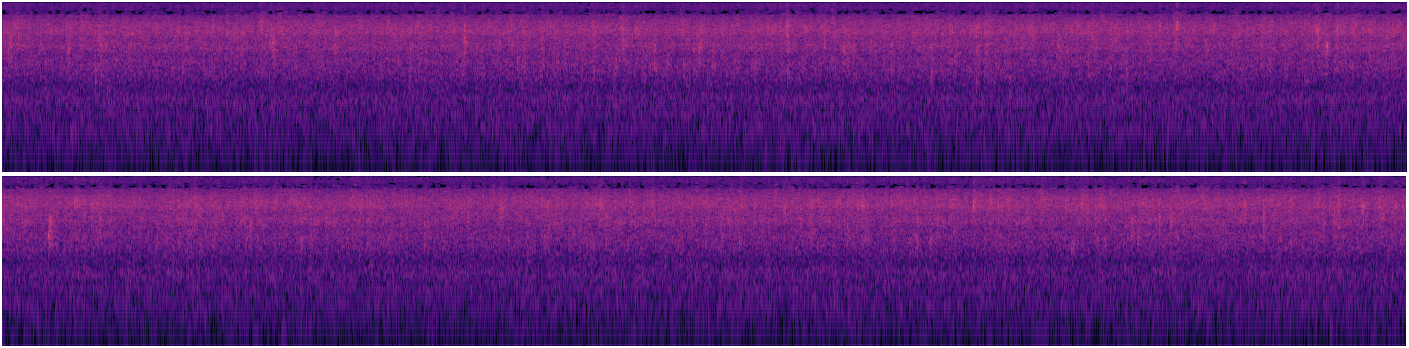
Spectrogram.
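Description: Steady gentle rain: an even hiss with a few faint taps scattered through it.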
